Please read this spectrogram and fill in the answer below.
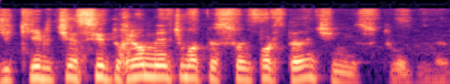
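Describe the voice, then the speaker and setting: The recording sounds dry and close, without echo. It features a man talking. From Brazil, interior of Rio Grande do Sul (border region). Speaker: musician. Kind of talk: interview, casual reminiscing. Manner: halting, with frequent fillers and restarts.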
